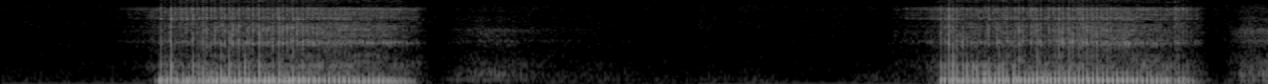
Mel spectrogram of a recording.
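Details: Short, light cat nap: loud rattling snores on each breath in, about two cycles in six seconds, with quieter breaths out between; ordinary snoring.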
